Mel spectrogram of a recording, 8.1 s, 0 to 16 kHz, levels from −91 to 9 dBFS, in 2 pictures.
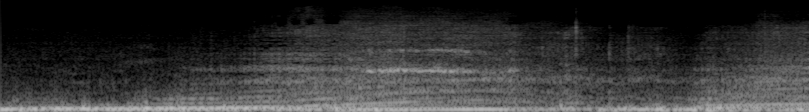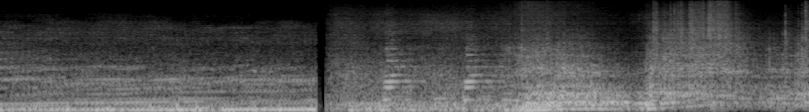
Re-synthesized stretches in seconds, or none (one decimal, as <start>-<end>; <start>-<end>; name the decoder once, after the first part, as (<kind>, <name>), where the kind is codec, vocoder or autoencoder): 0.0-1.0 (codec, DAC); 1.7-8.1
